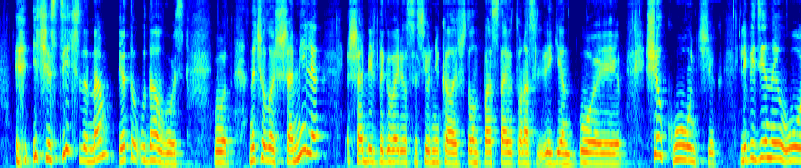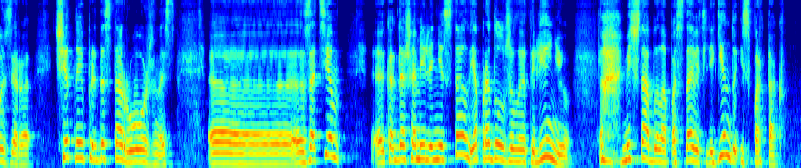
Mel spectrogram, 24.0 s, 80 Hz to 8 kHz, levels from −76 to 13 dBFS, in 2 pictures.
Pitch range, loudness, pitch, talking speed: 185-250 Hz, -13 LUFS, 210 Hz, 100 wpm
